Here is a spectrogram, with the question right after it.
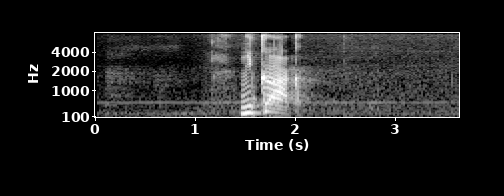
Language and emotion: Russian, angry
